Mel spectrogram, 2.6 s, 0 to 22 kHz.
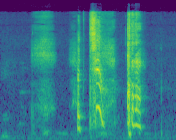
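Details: A 6-month-old baby girl fake-sneezes and laughs with her mother: breathy build-ups, then sharp sneeze-like bursts with a voiced squeal. Imitated sneezing, not a true sneeze.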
